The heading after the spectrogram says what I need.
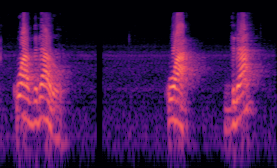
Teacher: Aquí veo que al comienzo de la palabra, al separar silábicamente, me queda la U, que es una vocal cerrada, y la A, que es una vocal abierta. Se juntan dos vocales, por lo tanto es un diptongo, se forma un diptongo.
